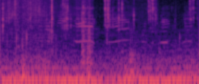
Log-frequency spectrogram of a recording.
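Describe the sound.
A steady, loud low rumble of an engine from inside a moving pickup truck, with road noise, a few light clatters, and faint muffled voices underneath.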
